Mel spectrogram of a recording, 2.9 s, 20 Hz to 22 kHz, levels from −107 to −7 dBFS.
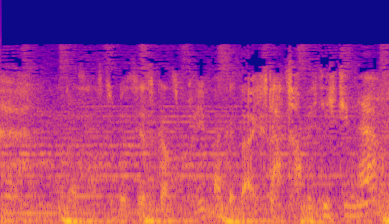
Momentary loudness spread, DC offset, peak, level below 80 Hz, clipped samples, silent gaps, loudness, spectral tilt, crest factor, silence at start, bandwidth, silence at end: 5 LU; 0.3%; -14 dBFS; -36 dBFS; under 0.1%; none; -30 LUFS; -5 dB/octave; 16 dB; 0 s; 10 kHz; 0 s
